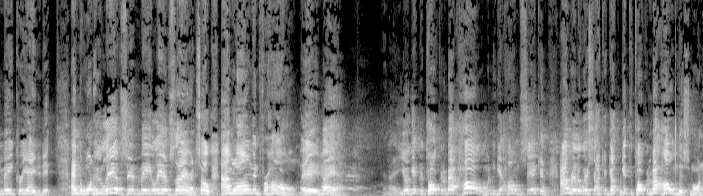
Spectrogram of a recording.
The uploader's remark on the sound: preaching live from Still Water Baptist Church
